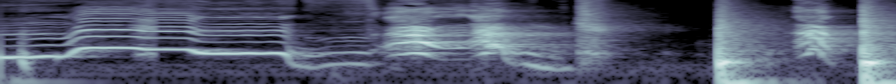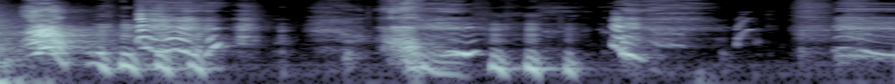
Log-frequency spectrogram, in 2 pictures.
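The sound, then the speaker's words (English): A voice imitates a dog, mimicking a dog chomp from a horror sound effects CD, starting with a high, whining yelp and then growly snarls broken by two sharp, loud snapping chomps close together, followed by more throaty, excited dog-like noises. “And every once in a while a dog chomp.”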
